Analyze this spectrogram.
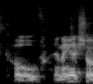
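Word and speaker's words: Cobh: So we're doing Cove, which is spelled C-O-B-H. And you're going to see a video where we say wrong the whole cruise or the whole vlog, but we eventually get it right. Yeah, we learned how to say it properly as we went throughout the day. It's Cove.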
